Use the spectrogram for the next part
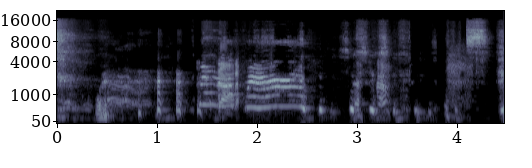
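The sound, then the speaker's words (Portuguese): Someone vocalizes a mock electric guitar riff, with whiny, wavering tones that bend up and down in pitch, delivered in short bursts. The effect comes out rather cat-like. “Toca um air guitar aí”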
